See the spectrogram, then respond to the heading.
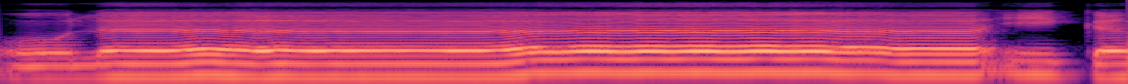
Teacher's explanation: اولئک، یہاں پر مد متصل ہے، چار الف کی مقدار کے برابر کھینچ کر پڑھیں گے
